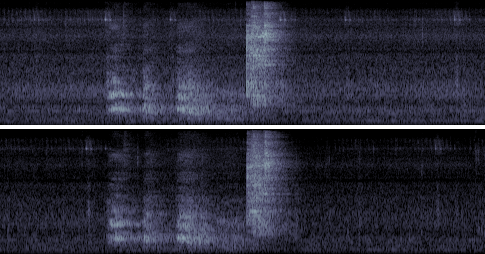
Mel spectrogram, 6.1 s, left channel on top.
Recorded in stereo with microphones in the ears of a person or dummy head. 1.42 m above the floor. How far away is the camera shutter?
About 0.7 m.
